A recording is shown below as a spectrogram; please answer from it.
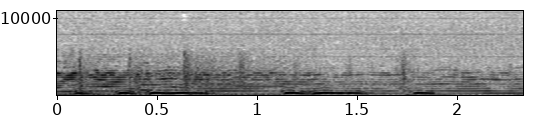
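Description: Barred owl hooting in two wavering phrases, the second starting about a second in, over sustained background music notes.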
